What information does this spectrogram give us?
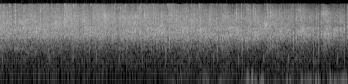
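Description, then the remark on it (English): An audience applauds in a steady, dense wash of clapping that holds at an even, fairly loud level throughout, with no single claps standing out and a low rumble joining near the end. “I think that should go like clap, clap, clap, clap, clap.”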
